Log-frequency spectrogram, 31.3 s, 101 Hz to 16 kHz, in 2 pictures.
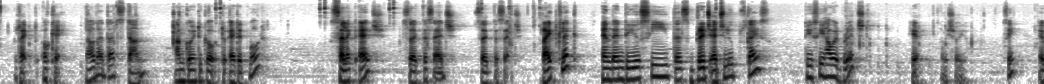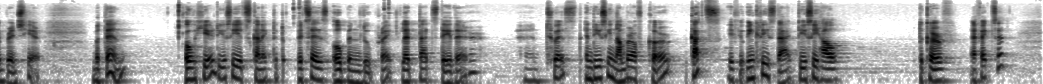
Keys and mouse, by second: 0.5 middle click, 1.5 shift+middle click, 2.6 Tab, 8.0-10.9 right drag, 13.8 alt+middle click, 20.2 click, 26.3-31.3 drag.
